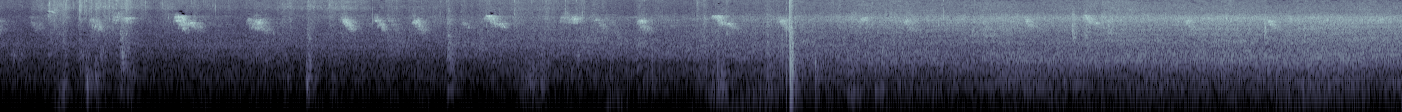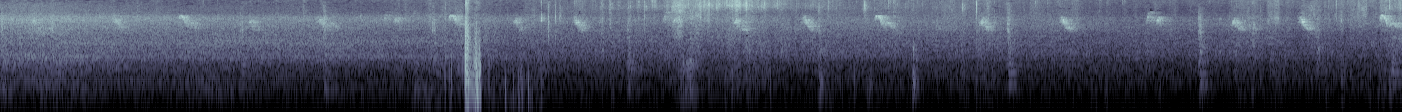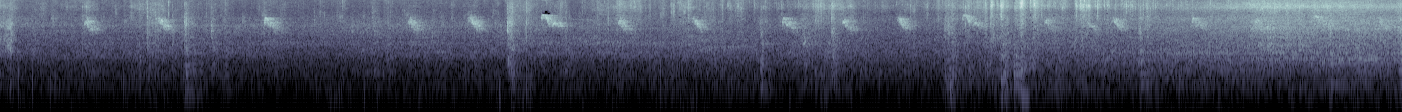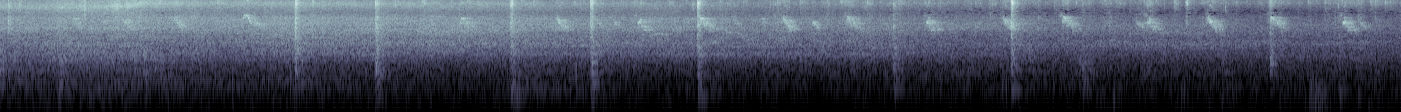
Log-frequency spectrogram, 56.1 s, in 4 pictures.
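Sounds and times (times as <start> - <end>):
bird chirping: 0.0 - 9.4, 15.2 - 24.9, 32.1 - 35.2, 35.8 - 46.0
rustling hiss: 0.0 - 56.0.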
